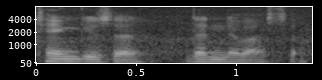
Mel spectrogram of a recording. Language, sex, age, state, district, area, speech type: Hindi, male, 18-30, Madhya Pradesh, Jabalpur, urban, spontaneous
